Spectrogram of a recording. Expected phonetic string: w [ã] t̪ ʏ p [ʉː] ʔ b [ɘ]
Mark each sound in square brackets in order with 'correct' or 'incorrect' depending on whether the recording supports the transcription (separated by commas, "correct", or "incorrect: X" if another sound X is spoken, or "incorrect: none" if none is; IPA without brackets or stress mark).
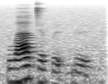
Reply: incorrect: a, incorrect: ʉ, incorrect: ʉ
